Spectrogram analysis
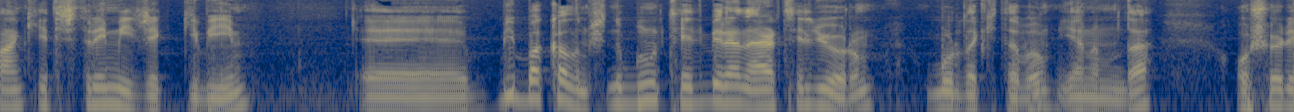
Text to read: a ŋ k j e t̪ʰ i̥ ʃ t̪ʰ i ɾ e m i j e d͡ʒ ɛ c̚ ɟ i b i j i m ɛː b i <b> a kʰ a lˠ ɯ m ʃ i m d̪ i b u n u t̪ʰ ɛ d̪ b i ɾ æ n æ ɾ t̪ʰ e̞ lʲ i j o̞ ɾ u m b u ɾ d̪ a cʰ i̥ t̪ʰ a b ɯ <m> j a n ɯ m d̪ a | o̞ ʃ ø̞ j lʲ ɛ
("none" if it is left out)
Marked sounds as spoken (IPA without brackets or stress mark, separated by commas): b, m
